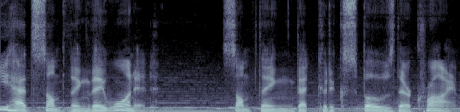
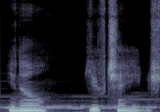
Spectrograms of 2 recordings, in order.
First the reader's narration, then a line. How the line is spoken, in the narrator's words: she said, her voice soft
